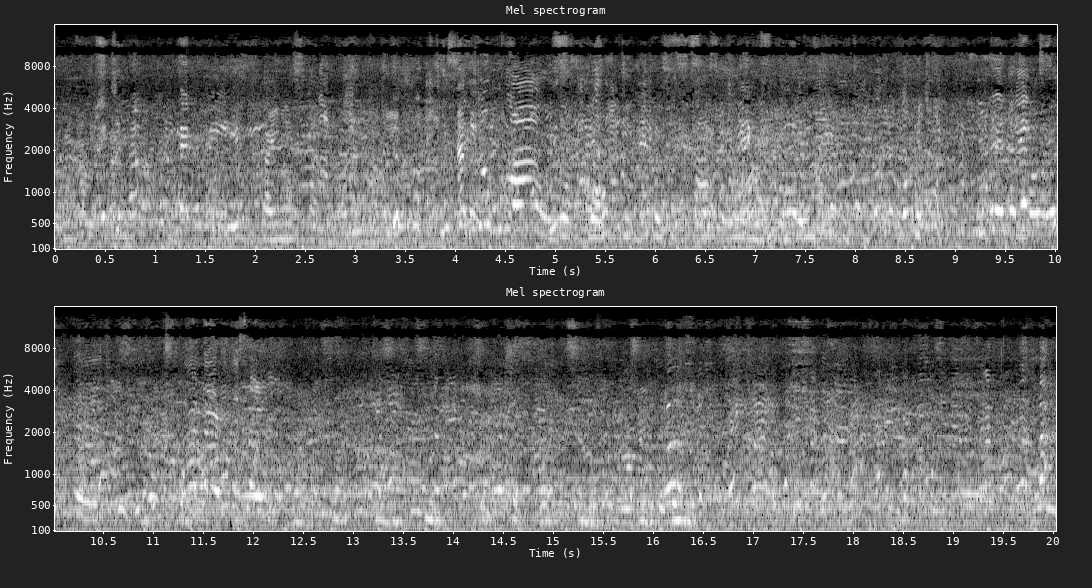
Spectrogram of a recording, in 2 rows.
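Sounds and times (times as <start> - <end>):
overlapping chatter of many people: 0.0 - 20.0.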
